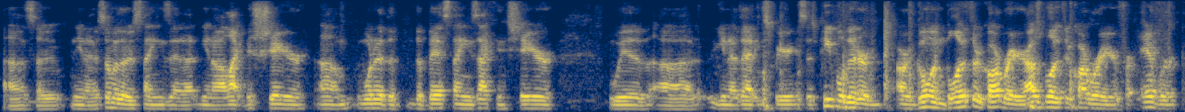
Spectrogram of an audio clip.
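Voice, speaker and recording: A man's voice: lowish voice, steady tone, fairly quick, a little hiss or hum. A middle-aged man with a North Carolina Southern accent, chatting casually as a livestream host from a home studio, rambling with lots of fillers and restarts. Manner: rambling, self-deprecating, many fillers and restarts. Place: home craft studio, indoors.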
